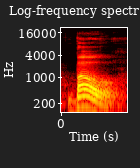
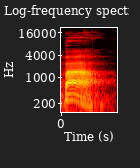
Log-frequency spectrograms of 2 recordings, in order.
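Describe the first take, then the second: First: "bow" rhyming with "go"; noun pronunciation. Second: "bow" rhyming with "cow"; verb pronunciation. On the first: Teacher giving bow as ribbon or weapon, rhymes with go. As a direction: say "bow" like "boh". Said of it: "meaning ribbon or weapon". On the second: Teacher giving bow as bending over, rhymes with cow. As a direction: say "bow" with an ow diphthong. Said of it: "meaning to bend over". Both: Shown as a demonstration.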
